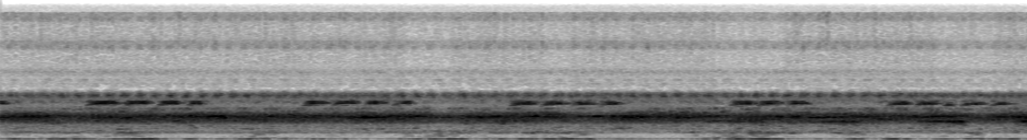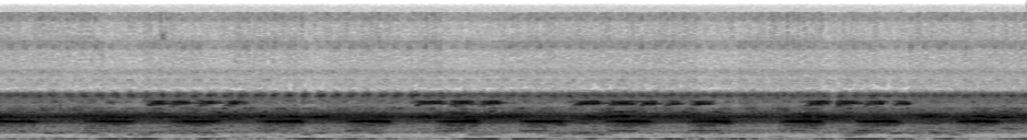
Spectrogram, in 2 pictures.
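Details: Insect chorus outside a residence, dense high-pitched trilling with bursts of rapid pulsed chirps recurring roughly every second or so, a faint steady hum underneath throughout.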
